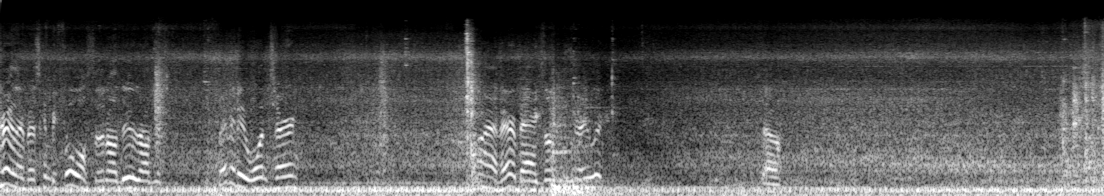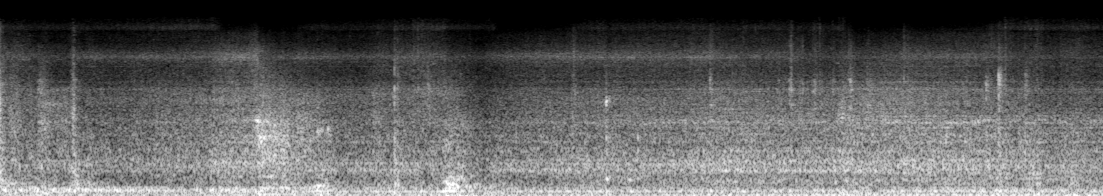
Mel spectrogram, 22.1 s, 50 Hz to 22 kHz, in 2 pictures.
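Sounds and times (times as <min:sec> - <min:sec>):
diesel truck engine idling: 0:00.0 - 0:22.0
metal clanks and knocks: 0:03.6 - 0:06.9, 0:10.4 - 0:22.0.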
